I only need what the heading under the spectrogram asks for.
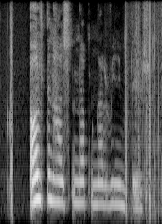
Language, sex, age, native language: Icelandic, female, 8, Icelandic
